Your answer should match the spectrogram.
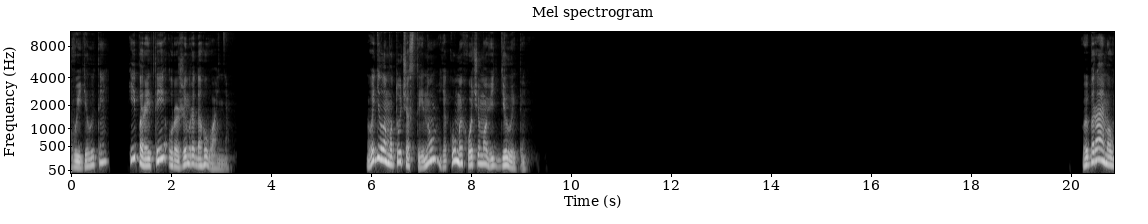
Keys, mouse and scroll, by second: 0.4 click, 2.5 Tab, 4.8 KP_1, 7.4 click, 10.3 middle click, 12.8 shift+click, 13.3 shift+click, 14.2 middle click, 15.5 shift+click, 17.1 KP_1.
